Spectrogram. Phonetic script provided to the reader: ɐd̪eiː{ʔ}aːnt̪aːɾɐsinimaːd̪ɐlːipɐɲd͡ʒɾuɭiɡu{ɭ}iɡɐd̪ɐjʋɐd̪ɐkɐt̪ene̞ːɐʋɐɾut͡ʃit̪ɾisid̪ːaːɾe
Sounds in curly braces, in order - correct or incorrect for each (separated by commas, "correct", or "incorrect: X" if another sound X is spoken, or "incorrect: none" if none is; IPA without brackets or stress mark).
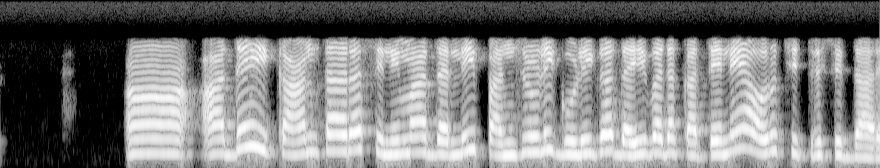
incorrect: k, correct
